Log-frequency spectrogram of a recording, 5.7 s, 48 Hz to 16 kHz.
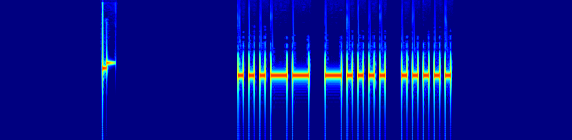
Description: Morse code, heard as a keyed tone, about 22 wpm, 700 Hz. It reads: 365
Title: Common Cut Numbers - 3-Digit 22wpm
